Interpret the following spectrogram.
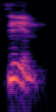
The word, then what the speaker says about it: thin: ফ্যাট, থিন, থিন, এই যে উচ্চারণটা, ঠিসে যে সাউন্ডটা, এটা আরবি থায়ের মতো আসবে, আলিফ বা তা থা, এই থায়ের যে সাউন্ডটা দেখে থিন, নেই।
